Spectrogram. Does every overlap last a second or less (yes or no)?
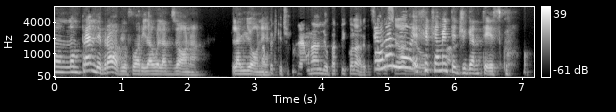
no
